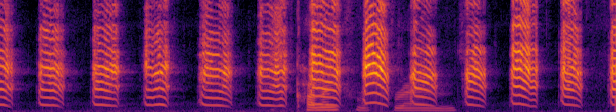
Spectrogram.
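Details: Woodpecker trapped in a net during its rescue, calling with loud, raspy, descending squawks in a quick series, broken briefly near the middle by a man's low voice.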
